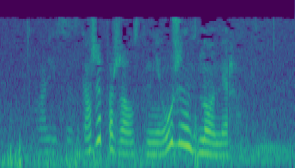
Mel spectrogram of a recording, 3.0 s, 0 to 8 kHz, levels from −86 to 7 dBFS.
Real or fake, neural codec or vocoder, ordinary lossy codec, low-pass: real; none; MP3, 24 kbps; 7.2 kHz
